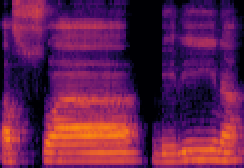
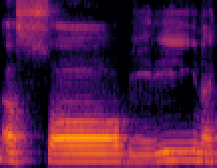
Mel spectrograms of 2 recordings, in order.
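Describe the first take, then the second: First: The long vowel after s sounds thin and light. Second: The long vowel after s sounds heavy and full. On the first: The speaker calls it wrong. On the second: The speaker calls it right.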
